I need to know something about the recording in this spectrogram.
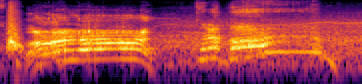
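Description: Wordless cartoon vocal sounds: one drawn-out cry that rises and falls, a shorter one after a pause, and a brief falling note near the end.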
